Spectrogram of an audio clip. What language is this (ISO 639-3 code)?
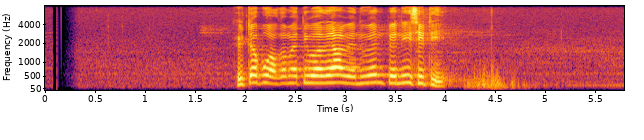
sin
